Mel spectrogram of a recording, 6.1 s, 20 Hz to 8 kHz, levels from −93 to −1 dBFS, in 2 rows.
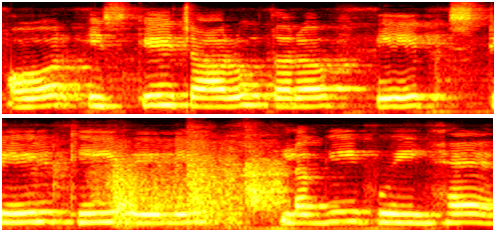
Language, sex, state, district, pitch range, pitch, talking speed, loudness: Hindi, female, Rajasthan, Jaipur, 230-255 Hz, 240 Hz, 105 wpm, -11 LUFS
